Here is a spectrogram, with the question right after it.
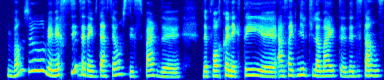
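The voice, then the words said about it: Canadian French accent. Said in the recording (French): “tu es au Canada ... sûrement dans ma voix aussi, dans mon accent ... Un petit avec l'accent.”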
